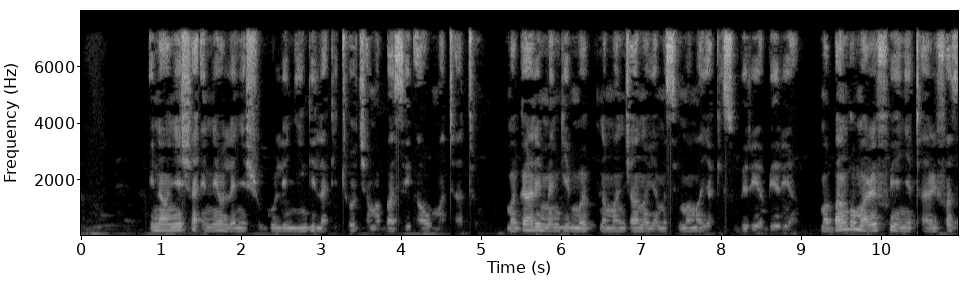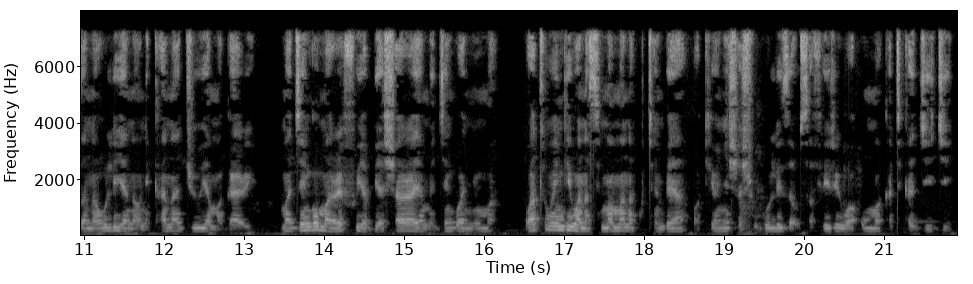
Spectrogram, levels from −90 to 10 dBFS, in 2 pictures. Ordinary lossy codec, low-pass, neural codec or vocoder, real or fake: MP3, 48 kbps; 7.2 kHz; none; real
